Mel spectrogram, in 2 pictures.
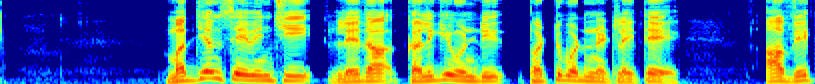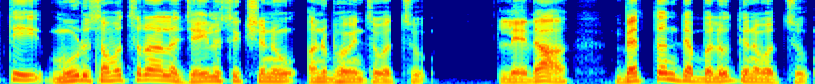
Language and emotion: Telugu, neutral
